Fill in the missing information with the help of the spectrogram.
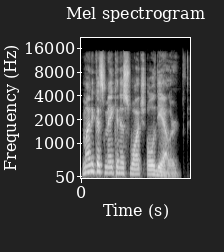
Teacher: Você pode parar no D, dar uma pausa bem pitiquinha e aí dizer também Yeller.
